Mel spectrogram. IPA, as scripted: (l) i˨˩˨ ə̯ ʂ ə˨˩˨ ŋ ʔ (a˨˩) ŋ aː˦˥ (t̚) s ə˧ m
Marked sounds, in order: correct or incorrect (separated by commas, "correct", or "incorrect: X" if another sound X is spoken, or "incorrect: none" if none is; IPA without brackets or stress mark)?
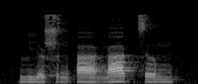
correct, incorrect: aː˨˩, incorrect: k̚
